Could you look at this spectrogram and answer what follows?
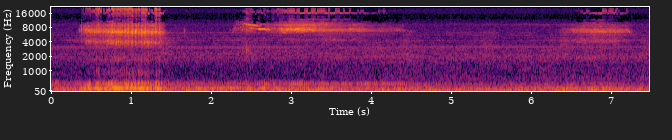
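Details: Sleeping cat snoring: a low, rumbling snore over steady room noise; ordinary, harmless sleep snoring.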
